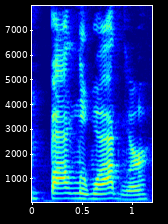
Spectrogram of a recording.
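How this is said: It is said in an American accent. "Americans say"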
